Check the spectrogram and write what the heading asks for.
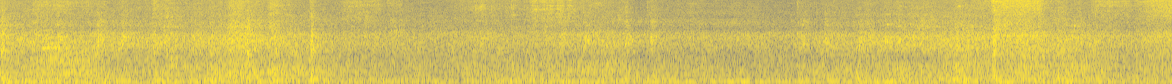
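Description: Norfolk Southern freight train rolling past: a steady rumble of railcar wheels on the rails, with a few faint clicks.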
